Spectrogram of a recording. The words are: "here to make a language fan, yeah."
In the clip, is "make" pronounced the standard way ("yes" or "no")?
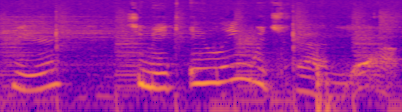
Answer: yes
